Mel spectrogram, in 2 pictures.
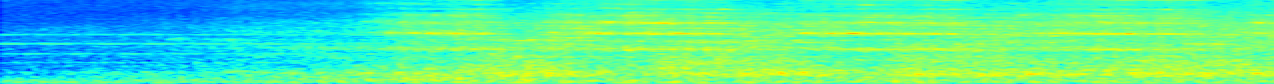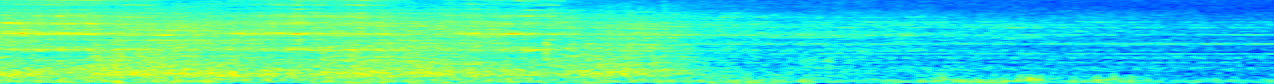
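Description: NS VIRM double-deck electric train passing over a level crossing, its noise building about a second in, holding loud for about six seconds with a high whine on top, then dropping away. The level crossing's warning bells ring steadily underneath.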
